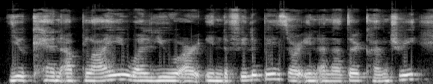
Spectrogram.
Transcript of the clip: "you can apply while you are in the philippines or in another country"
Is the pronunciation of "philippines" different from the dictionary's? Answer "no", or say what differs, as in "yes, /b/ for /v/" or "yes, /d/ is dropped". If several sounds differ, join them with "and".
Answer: yes, /s/ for /z/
